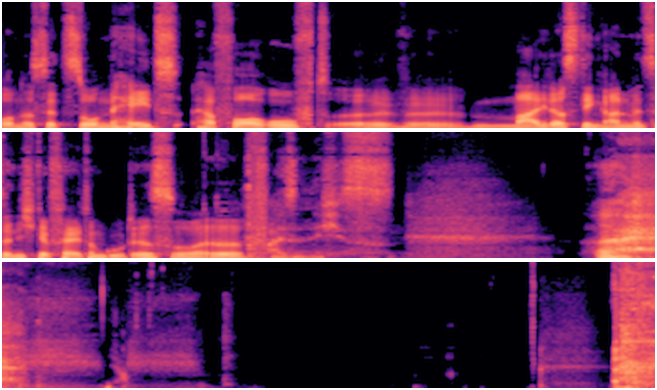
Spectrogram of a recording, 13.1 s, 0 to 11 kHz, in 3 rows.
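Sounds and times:
speech: 0:00.0 - 0:07.3, 0:08.3 - 0:09.5
quiet breath: 0:07.0 - 0:10.2, 0:12.2 - 0:12.8
person yawning: 0:08.3 - 0:09.7.

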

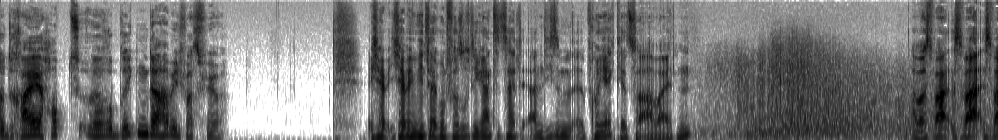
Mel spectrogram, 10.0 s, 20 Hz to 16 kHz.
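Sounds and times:
speech: 0:00.0 - 0:02.3, 0:03.3 - 0:07.6, 0:09.1 - 0:09.9
deep rumble of thunderstorm sound effect: 0:06.9 - 0:09.9.

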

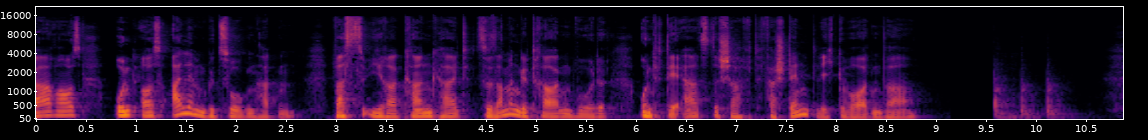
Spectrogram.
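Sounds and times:
speech: 0:00.0 - 0:08.9
firm knocks on a wooden door: 0:09.6 - 0:10.4.

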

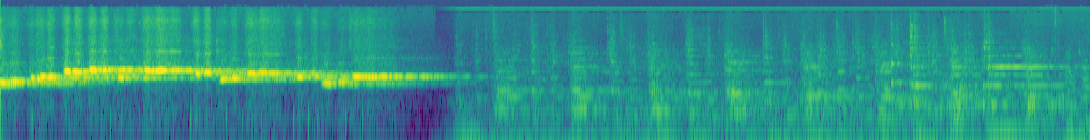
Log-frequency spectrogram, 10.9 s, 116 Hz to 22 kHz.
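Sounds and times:
person whistling a short recurring film melody: 0:00.0 - 0:04.6.

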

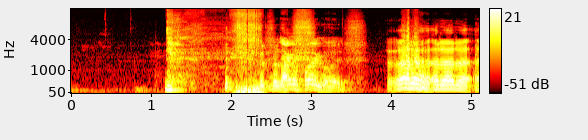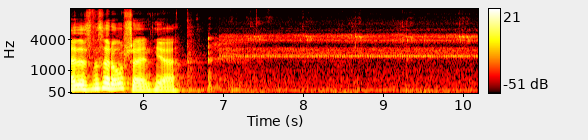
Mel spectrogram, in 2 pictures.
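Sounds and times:
speech: 0:01.2 - 0:01.5, 0:02.4 - 0:06.6
laughter: 0:01.2 - 0:04.8
crickets chirping at night: 0:07.2 - 0:10.1.

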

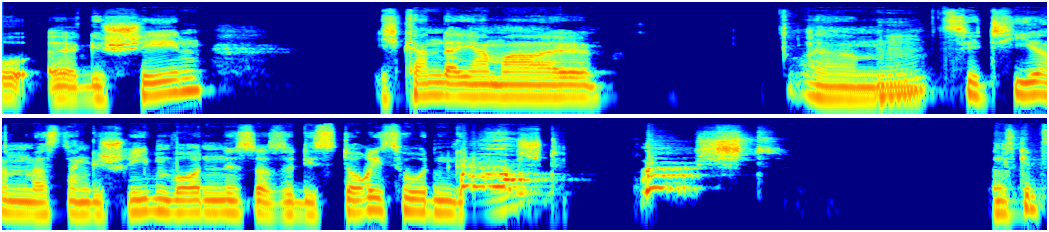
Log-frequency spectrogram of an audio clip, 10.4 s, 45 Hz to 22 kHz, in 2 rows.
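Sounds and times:
speech: 0:00.0 - 0:01.3, 0:01.9 - 0:03.1, 0:03.9 - 0:08.1, 0:08.7 - 0:09.0, 0:10.2 - 0:10.4
female dog barking: 0:07.5 - 0:08.8.

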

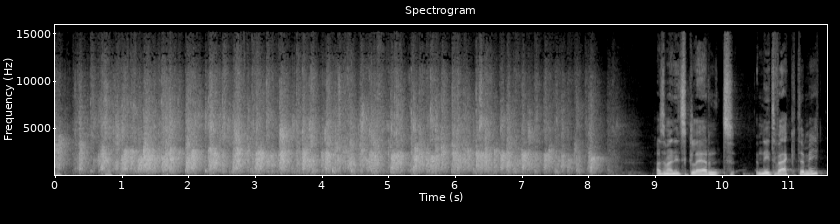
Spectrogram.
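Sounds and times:
audience applause: 0:00.0 - 0:08.4
speech: 0:09.0 - 0:11.5.

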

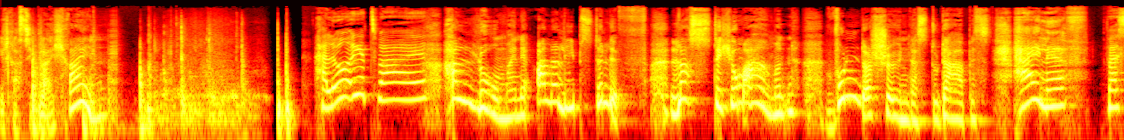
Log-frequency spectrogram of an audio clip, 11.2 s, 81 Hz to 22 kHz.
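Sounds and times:
speech: 0:00.0 - 0:01.2, 0:03.2 - 0:11.2
window rattling clatter: 0:01.4 - 0:02.8
knocking on a window: 0:02.8 - 0:03.0.

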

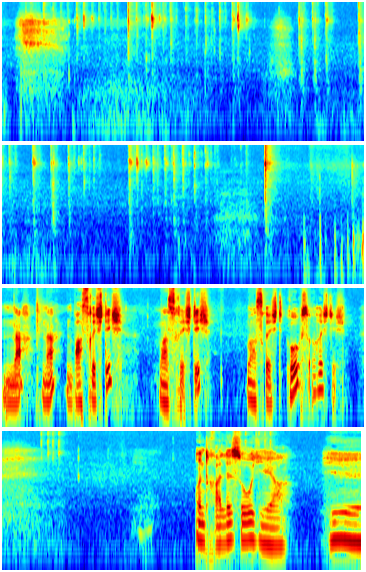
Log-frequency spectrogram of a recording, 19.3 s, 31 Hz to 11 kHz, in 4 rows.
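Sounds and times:
typing a password on a computer keyboard: 0:00.5 - 0:08.5, 0:15.0 - 0:15.3
speech: 0:09.7 - 0:14.3, 0:17.1 - 0:19.2.

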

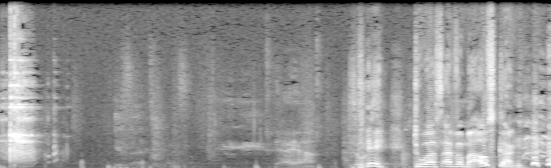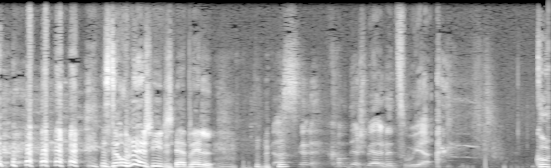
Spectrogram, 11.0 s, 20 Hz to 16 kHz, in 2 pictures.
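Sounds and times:
beer glasses clinking in a toast: 0:00.0 - 0:00.8
speech: 0:03.0 - 0:10.1
laughter: 0:05.2 - 0:08.5.

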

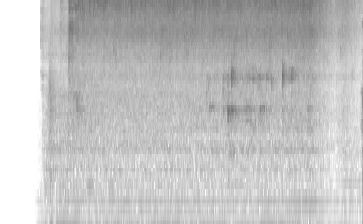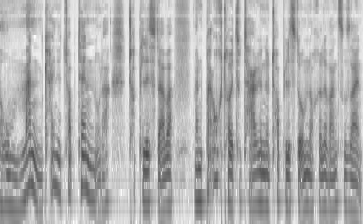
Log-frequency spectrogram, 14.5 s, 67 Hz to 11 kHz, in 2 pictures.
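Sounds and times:
water running from a shower head: 0:00.8 - 0:07.2
speech: 0:07.2 - 0:14.5.

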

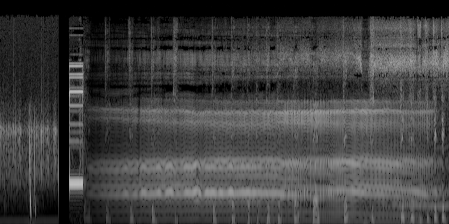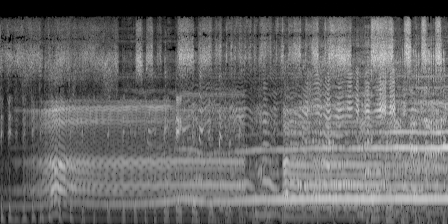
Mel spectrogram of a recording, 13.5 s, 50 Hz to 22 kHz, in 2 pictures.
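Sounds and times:
answering machine beep: 0:01.0 - 0:01.3
laughter: 0:03.8 - 0:13.4
speech: 0:04.7 - 0:05.3, 0:06.0 - 0:11.6.

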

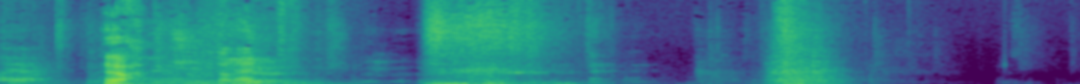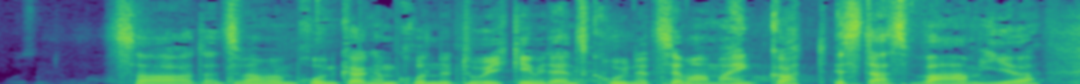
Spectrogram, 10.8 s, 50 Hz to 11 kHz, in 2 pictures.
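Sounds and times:
speech: 0:00.1 - 0:01.5, 0:06.0 - 0:10.7
heavy door swinging open with a thud and rattle: 0:03.5 - 0:04.3.

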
